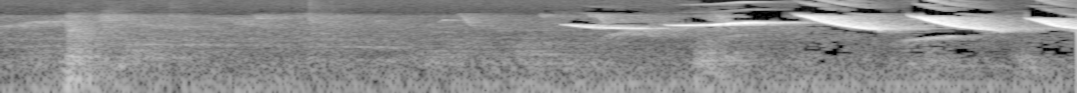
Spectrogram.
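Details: Rufous-collared sparrow male singing to stimulate females: after a quiet opening with a faint tap, two high drawn-out whistles rise in pitch, followed by three loud, sharply descending slurred notes, then a fourth beginning.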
